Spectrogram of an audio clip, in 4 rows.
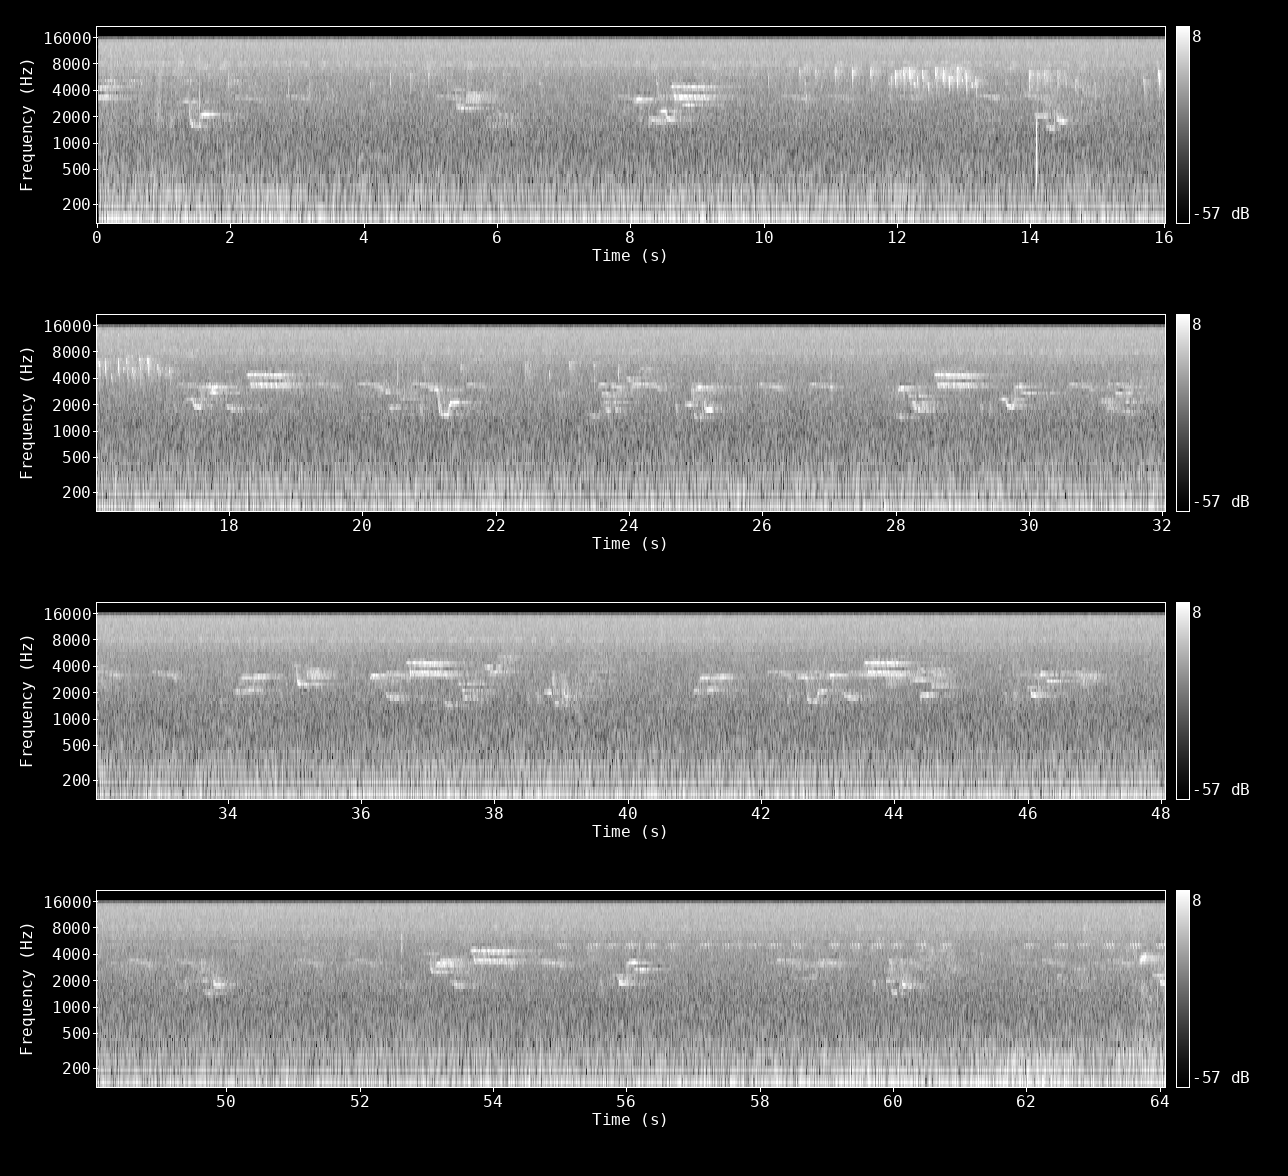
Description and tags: As I rounded the bend in the gravel road, the woods opened out and I found myself on an overlook above a beautiful tree-studded valley with a stream winding through the grass. The sky was getting darker, but a few birds were still singing, most notably a pair of thrushes. Their songs echoed through the valley and a light breeze whispered through the forest behind me.
Recording date: July 15, 2013, early evening.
